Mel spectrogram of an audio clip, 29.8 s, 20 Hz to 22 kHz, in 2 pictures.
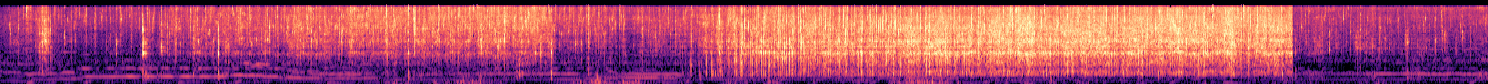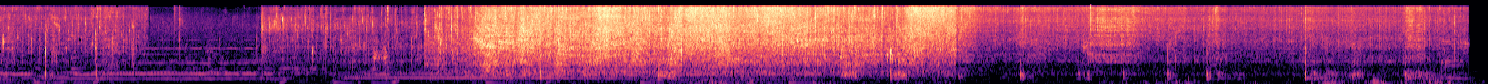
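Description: Food frying in hot oil in a pan, sizzling. The sizzle is loudest in two long stretches, each of which stops abruptly, about 13 and about 24 seconds in. Quiet background music with a simple melody plays underneath.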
